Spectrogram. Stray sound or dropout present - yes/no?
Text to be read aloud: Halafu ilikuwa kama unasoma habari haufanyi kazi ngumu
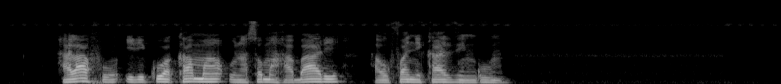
no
